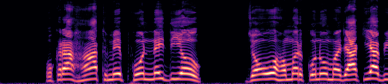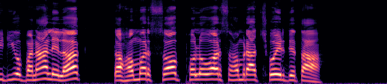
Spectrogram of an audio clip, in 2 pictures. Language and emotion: Maithili, fearful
